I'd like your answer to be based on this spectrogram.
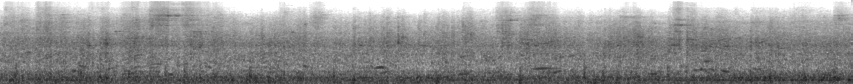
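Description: Passenger train departing a city on the Rawalpindi to Havelian line, GHB coaches rumbling and clattering over the rails, heard as a loud, continuous, close roar from inside a carriage.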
